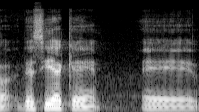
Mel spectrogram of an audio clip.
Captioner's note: speaking spanish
